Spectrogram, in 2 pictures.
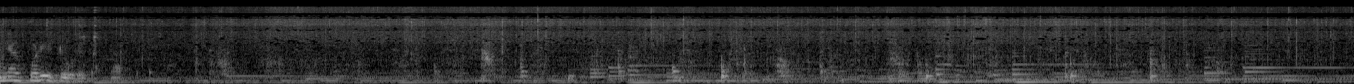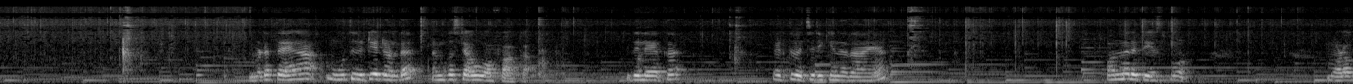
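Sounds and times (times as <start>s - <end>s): vegetables sizzling in hot oil: 0.0s - 27.0s
wooden spatula scraping pan: 2.0s - 10.9s.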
